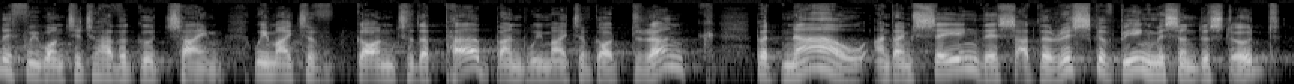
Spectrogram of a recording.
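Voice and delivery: normal talking voice

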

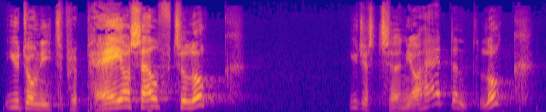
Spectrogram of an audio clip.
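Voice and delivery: impassioned appeal from the pulpit; fervent preaching. Acted. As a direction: press the question home to the congregation. Emphatic preaching climax.

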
